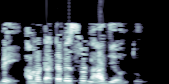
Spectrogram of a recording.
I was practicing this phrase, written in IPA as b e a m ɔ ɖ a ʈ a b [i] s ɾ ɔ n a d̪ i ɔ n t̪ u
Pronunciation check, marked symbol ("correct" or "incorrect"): incorrect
